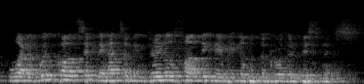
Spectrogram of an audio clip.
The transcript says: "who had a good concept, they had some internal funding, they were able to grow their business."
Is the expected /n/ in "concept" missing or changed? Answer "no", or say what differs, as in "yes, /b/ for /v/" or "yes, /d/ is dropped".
yes, /l/ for /n/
